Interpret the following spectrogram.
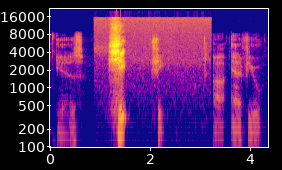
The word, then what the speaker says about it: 支: And the Japanese pronunciation is She she uh and if you uh remember from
